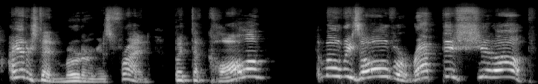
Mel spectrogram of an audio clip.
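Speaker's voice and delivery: high-pitched shouting rant building to a yell; exasperated rant. Real, not acted. Streamer ranting at a movie villain's stupid choice, exasperated shouting.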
